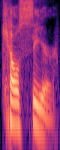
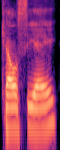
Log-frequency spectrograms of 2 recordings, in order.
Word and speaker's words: Kelsier: of his history here it's per oh it's pronounced keler okay so it's keler kills it comes from some type of Brandon sanser sanson's mistborn series I'm not familiar with that some fans pronounce it keler that's what I thought because it's French but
